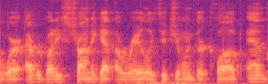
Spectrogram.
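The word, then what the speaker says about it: Arale: Aurelie, okay. That's how you pronounce it.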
